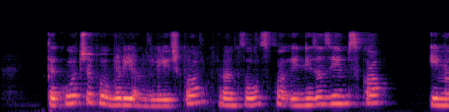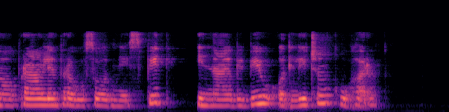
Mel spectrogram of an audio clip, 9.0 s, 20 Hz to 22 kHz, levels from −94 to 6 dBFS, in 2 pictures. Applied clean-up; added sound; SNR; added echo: neural mask model DeepFilterNet 3.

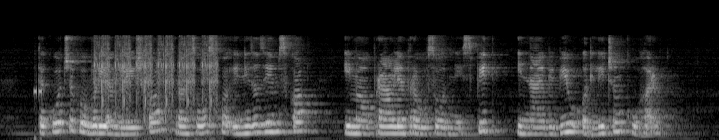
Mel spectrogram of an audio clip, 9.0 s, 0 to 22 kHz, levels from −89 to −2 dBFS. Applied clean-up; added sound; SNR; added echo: none; Camera; 10 dB; reverberation time 0.2 s.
